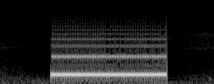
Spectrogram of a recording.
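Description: A telephone rings as an incoming call comes through on a caller line: a single loud, steady electronic ring tone lasting just over a second, set between quiet stretches.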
